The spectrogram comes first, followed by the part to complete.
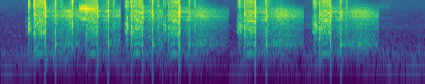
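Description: Wood glue squeeze bottle sputtering as it is squeezed, air and glue spitting from the nozzle in crackly, clicking bursts. There are three bursts: a long one of about two seconds, then two short ones.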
